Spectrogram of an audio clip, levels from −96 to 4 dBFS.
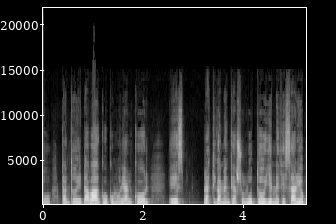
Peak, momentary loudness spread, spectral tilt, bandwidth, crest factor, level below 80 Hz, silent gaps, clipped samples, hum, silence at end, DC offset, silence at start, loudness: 0 dBFS; 10 LU; -4.5 dB/octave; 13.5 kHz; 20 dB; -66 dBFS; none; under 0.1%; none; 0 s; under 0.1%; 0 s; -20 LUFS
